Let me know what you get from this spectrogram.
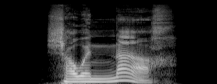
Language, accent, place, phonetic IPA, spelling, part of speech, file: German, Germany, Berlin, [ˌʃaʊ̯ən ˈnaːx], schauen nach, verb, De-schauen nach.ogg
- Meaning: inflection of nachschauen: 1. first/third-person plural present 2. first/third-person plural subjunctive I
